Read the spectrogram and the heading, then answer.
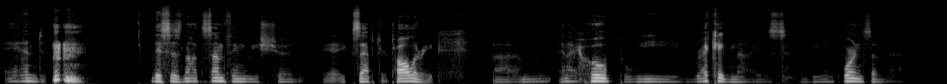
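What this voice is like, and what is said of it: Voice giving out, strained. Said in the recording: “It might sound like I'm getting emotional. I'm more losing my voice”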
